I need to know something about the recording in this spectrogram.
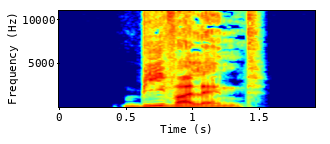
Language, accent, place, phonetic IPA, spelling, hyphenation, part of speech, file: German, Germany, Berlin, [ˈbiːvaˌlɛnt], bivalent, bi‧va‧lent, adjective, De-bivalent.ogg
- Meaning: bivalent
